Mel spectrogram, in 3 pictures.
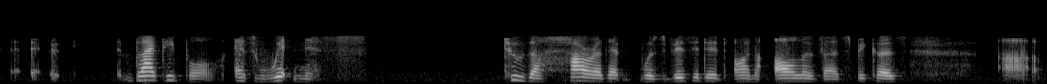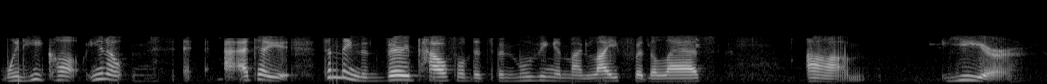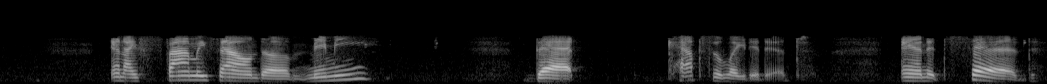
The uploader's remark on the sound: Live & Call-In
